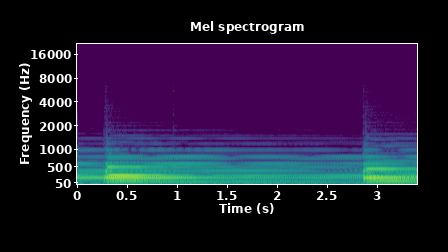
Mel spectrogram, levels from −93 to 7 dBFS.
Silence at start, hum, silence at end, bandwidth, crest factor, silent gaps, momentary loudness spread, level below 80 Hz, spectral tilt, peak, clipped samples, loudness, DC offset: 0 s; none; 0 s; 1.4 kHz; 16 dB; none; 22 LU; -34 dBFS; -16 dB/octave; -2 dBFS; under 0.1%; -16 LUFS; under 0.1%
